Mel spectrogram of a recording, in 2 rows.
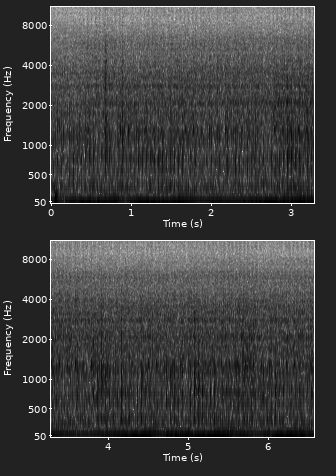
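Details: VAZ 2110 8-valve engine running with a dull uneven knock about once a second under the idle; source not pinned down; engine knock.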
